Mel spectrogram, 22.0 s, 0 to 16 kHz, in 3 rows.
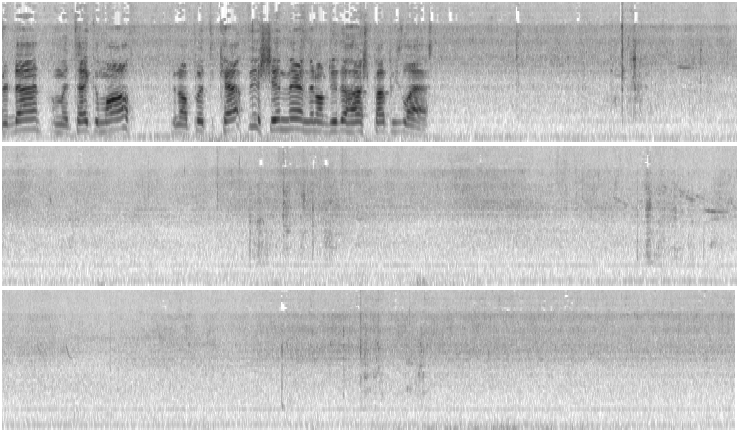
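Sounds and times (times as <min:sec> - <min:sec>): faint insect buzz: 0:00.0 - 0:22.0
steady low hiss: 0:00.0 - 0:22.0
metal spatula scraping cast iron pot: 0:09.5 - 0:11.0, 0:13.5 - 0:14.7, 0:17.4 - 0:19.2.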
